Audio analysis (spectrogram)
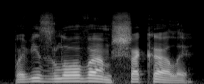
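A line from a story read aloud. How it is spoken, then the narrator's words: Through gritted teeth. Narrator (Russian): процедил Хатуев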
